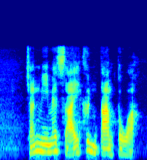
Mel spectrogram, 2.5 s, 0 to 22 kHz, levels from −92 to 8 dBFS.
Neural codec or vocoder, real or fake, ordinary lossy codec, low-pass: none; real; none; none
